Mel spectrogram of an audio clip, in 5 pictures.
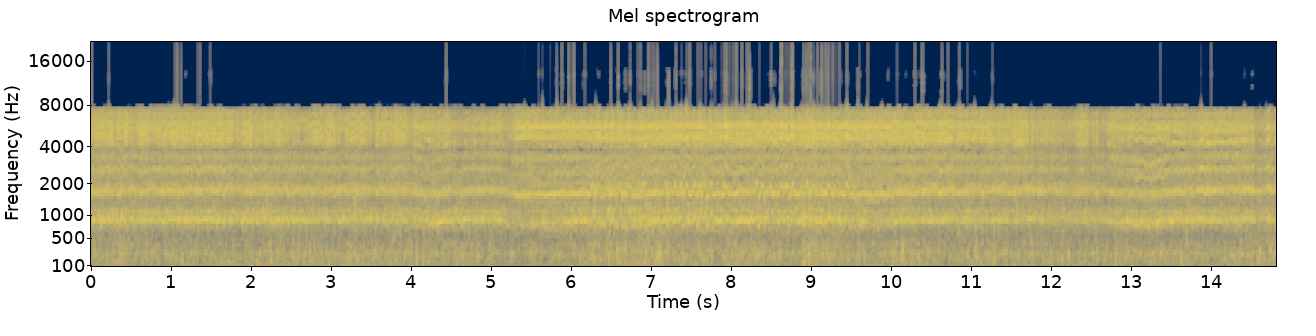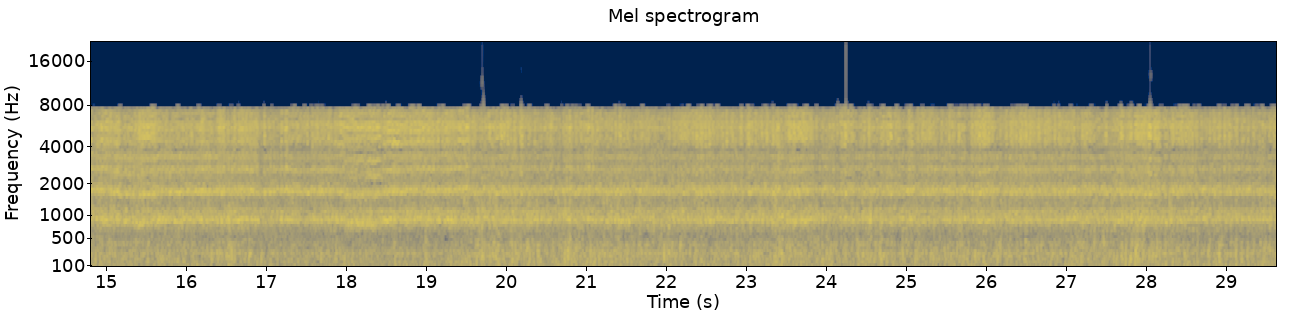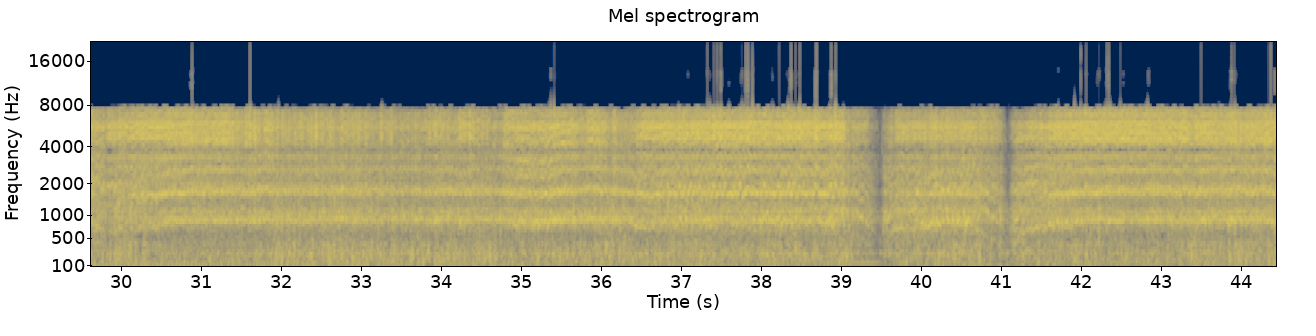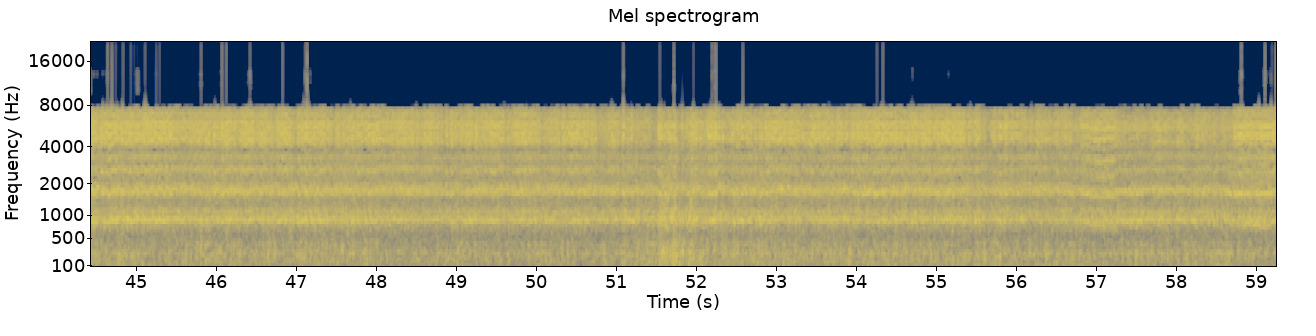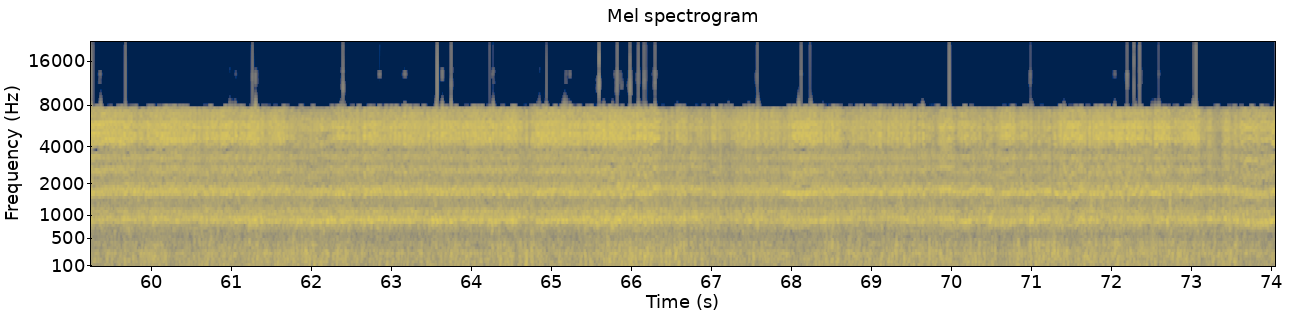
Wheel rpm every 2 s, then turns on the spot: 230, 230, 220, 190, 200, 230, 220, 230, 230, 230, 230, 230, 230, 230, 220, 210, 230, 220, 210, 150, 140, 220, 230, 230, 230, 230, 230, 230, 230, 230, 230, 230, 230, 230, 230, 230, 230.
none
